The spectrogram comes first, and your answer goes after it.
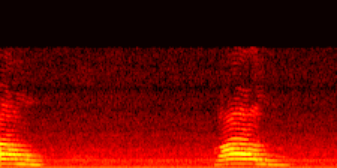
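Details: Kitten Yukimi crying continuously since morning with a scary, mournful voice; two loud meows, the first clipped short and falling, the second longer and rising before sliding down, over a faint steady hum indoors.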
